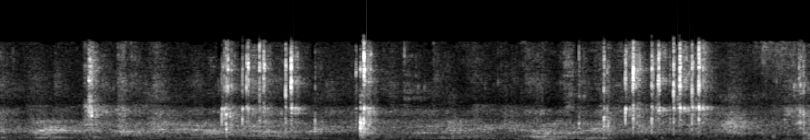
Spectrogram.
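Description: Quiet poker-table room tone: faint murmured voices with scattered light clicks and taps of chips and cards on the table, the sharpest click a little under two seconds in.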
